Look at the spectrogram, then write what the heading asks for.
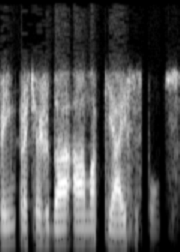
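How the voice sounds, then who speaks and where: A man speaks with flat, monotone intonation. His pitch sits in the medium range. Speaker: Salesforce technical specialist presenter. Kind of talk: technical webinar presentation.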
